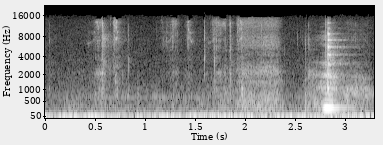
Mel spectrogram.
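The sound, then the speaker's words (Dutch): Scissors snip salmon into smaller pieces, a few light metallic cuts with a sharper clink near the end, faint and without talk. “Ik ga nu de zalm wat kleiner maken.”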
